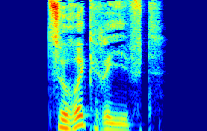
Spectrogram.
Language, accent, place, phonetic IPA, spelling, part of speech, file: German, Germany, Berlin, [t͡suˈʁʏkˌʁiːft], zurückrieft, verb, De-zurückrieft.ogg
- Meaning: second-person plural dependent preterite of zurückrufen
